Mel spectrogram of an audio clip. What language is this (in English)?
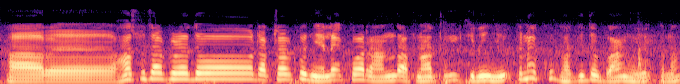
Santali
